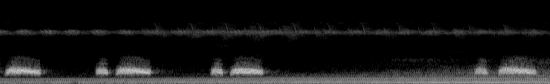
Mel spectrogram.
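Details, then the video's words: Stuttering-style coo of a spotted dove from Cà Mau: four low coos, each a brief note followed by a fuller drawn-out one, about once a second, with a constant high whine and rumbling background. "thổ trận âm tốt giao long lở gù cà lăm"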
